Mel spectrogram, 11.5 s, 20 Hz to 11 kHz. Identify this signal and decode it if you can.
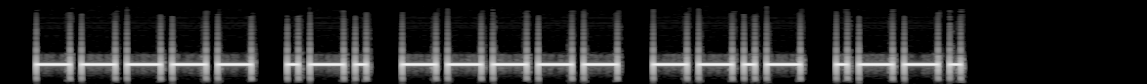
Morse code, heard as a keyed tone, about 10 wpm, 800 Hz. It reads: 0R0QP
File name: LEZIONI / 6 PKX0 / 6 PKX0 10wpm 2707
